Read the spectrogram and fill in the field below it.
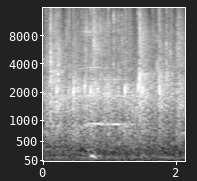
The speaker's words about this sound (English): Someone just cheered because in first service I couldn't get it to stick.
